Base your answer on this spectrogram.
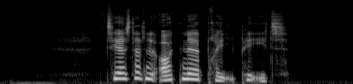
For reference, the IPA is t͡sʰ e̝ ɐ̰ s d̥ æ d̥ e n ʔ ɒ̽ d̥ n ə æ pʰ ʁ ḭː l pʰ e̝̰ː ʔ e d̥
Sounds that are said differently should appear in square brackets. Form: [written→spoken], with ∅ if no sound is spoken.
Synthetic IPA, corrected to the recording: t͡sʰ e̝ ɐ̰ s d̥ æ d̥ e n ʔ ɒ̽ d̥ n ə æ pʰ ʁ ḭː l pʰ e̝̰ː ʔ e d̥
